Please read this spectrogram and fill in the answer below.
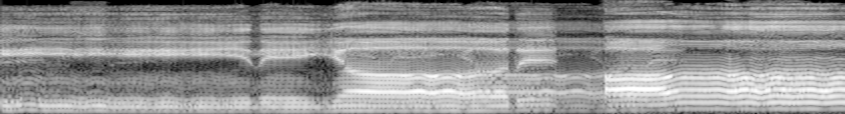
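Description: A male voice singing a naat, a long, wavering melismatic line over a steady low drone, with a new phrase starting about halfway through.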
